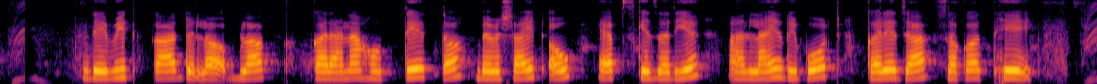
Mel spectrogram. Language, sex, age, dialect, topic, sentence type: Chhattisgarhi, female, 25-30, Eastern, banking, statement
